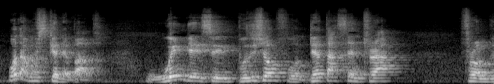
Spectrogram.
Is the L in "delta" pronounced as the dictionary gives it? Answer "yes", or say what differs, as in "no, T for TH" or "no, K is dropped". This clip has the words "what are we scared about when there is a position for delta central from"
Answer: no, L is dropped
